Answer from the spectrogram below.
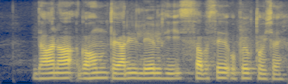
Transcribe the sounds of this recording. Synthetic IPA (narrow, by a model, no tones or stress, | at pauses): d̪ʱaːnaɡəɦumt̪ɐjaːɾileːlɦisəbseʔʊpjoːɡ̚t̪ɦoːit͡ʃʰɛ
